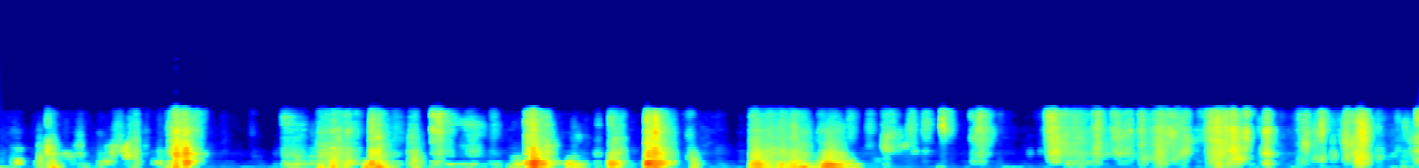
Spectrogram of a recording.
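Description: A cardboard hobby box of Upper Deck SP Authentic hockey cards being handled and opened, and its packs shuffled and torn open. The wrappers crinkle and rustle in irregular sharp crackles and bursts.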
